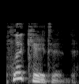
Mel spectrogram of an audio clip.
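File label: "plicated", British English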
